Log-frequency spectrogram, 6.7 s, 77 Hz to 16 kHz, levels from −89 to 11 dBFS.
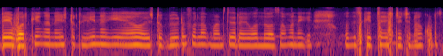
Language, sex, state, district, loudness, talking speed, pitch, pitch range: Kannada, female, Karnataka, Shimoga, -21 LUFS, 145 wpm, 230 Hz, 220-240 Hz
